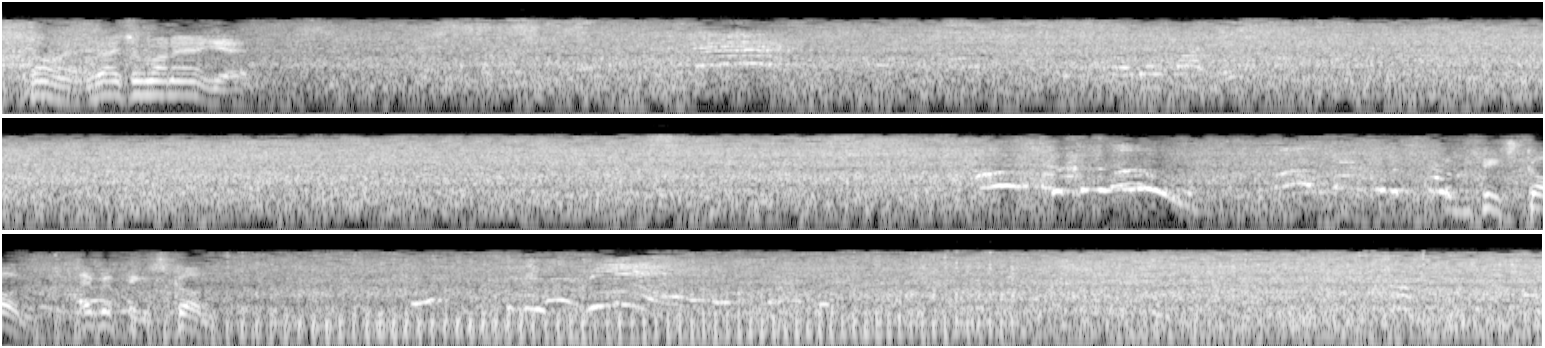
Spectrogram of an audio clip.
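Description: Floodwater rushes and churns steadily.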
